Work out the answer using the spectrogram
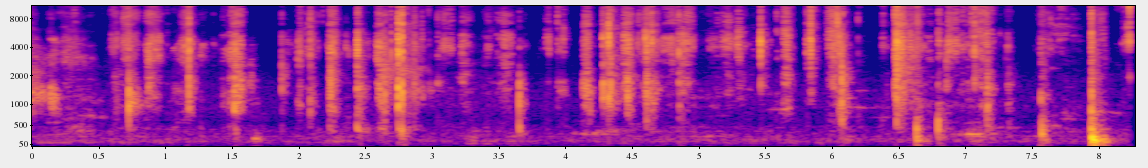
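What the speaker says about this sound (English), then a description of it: "So I'm going to go ahead and cut bigger" Scissors snipping through folded paper while making papel picado, close up, with a rapid irregular series of short crisp cuts.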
